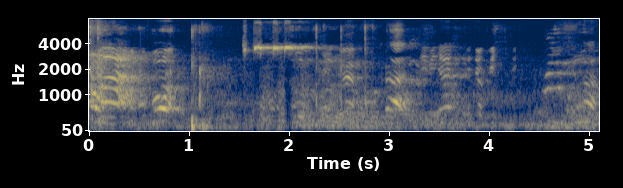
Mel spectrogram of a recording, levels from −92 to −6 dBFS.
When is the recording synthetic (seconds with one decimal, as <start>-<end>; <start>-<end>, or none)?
none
